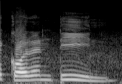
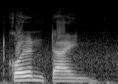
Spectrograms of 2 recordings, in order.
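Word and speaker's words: quarantine: अब देखते हैं अपना अगला वर्ड, जो कि है क्वारंटीन। इसकी प्रोनाउंसिएशन है क्वारंटीन, नॉट क्वारंटाइन। क्वारंटाइन कुछ भी नहीं होता है।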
